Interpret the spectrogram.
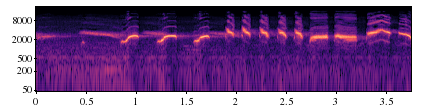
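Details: Chinese hwamei song: clear whistled notes near the upper-middle range, first slurred and rising, then a quick run of short repeated phrases about six per second, ending in sweeping whistles; faint steady hum behind.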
